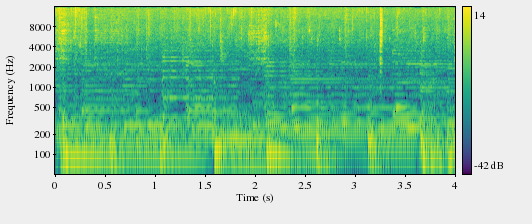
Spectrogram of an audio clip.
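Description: Boiled baby potatoes sizzling in hot oil in a steel kadhai, a steady frying hiss with scattered small pops. Background music with sustained low notes plays underneath.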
